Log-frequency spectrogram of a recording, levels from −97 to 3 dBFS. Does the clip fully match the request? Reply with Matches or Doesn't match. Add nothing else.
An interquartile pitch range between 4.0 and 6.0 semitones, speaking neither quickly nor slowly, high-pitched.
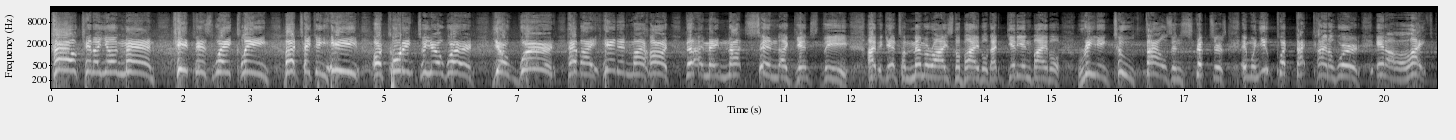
Matches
